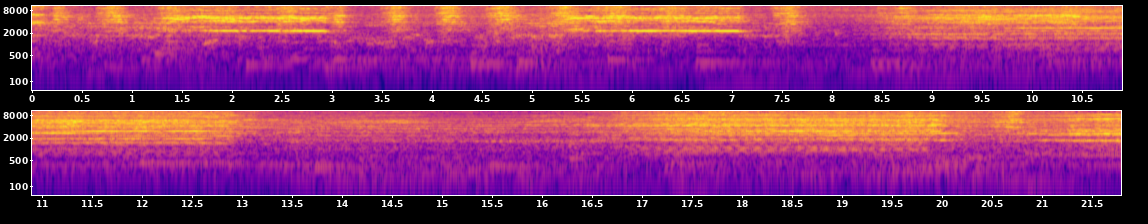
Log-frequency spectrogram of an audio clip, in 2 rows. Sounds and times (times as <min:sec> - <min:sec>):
Music: 0:00.0 - 0:21.7.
